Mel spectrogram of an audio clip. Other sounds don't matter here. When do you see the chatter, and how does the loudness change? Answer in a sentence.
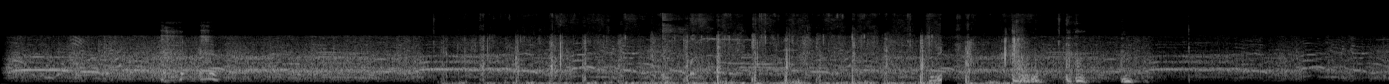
You can hear the chatter from 0.0 to 13.8 s, getting quieter.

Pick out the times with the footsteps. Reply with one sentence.
The footsteps can be heard from 4.3 to 10.8 s.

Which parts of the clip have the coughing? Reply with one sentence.
The coughing can be heard from 1.6 to 2.2 s, from 6.6 to 7.2 s and from 9.6 to 11.9 s.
